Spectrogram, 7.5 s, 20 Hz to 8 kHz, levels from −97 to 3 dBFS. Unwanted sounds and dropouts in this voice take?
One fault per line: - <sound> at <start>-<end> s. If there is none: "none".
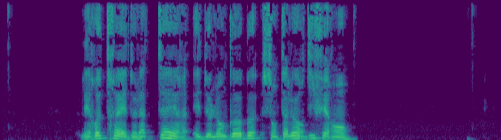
none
